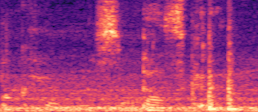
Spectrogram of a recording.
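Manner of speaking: breathy near-whisper; soft aside while watching her drive; hushed approval. Real, not acted. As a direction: murmur it under your breath. Quietly watching Ava park.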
